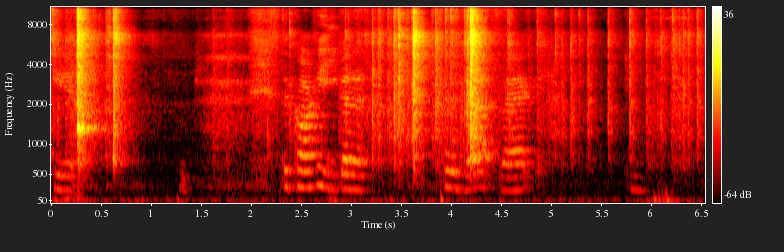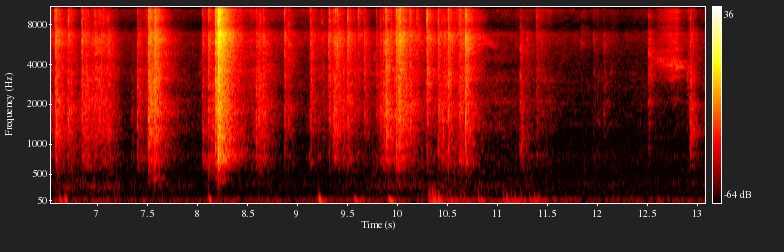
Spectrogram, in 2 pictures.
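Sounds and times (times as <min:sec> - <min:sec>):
toy blaster plastic clicks: 0:00.0 - 0:00.8, 0:03.1 - 0:10.8.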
